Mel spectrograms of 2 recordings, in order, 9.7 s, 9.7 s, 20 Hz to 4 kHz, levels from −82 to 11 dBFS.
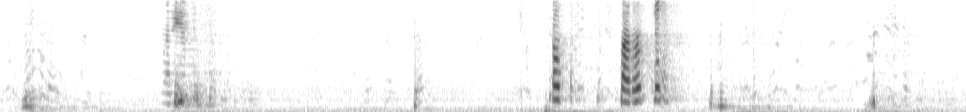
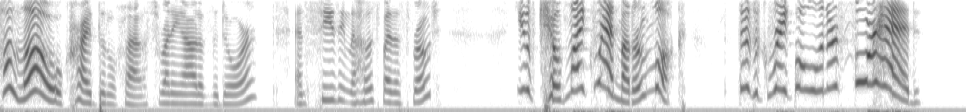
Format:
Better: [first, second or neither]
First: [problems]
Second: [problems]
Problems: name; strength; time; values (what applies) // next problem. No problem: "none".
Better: second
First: noise reduction (neural mask model DeepFilterNet 3)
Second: none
